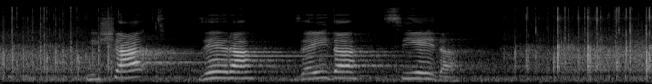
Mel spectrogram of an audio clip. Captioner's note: audience applauds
